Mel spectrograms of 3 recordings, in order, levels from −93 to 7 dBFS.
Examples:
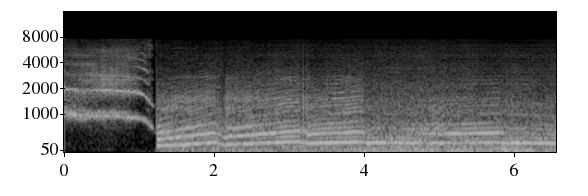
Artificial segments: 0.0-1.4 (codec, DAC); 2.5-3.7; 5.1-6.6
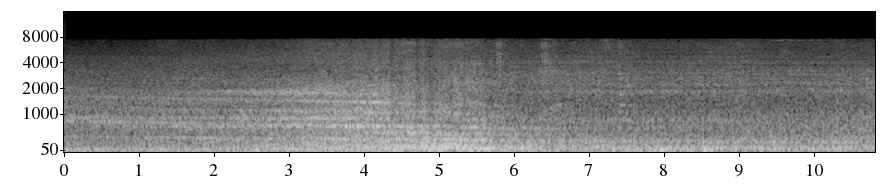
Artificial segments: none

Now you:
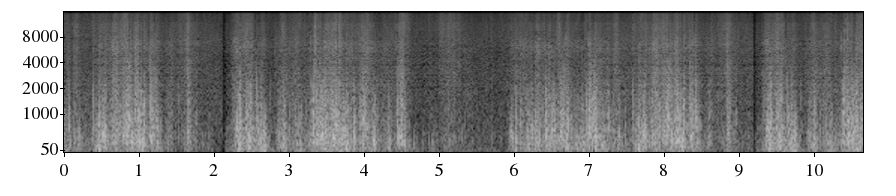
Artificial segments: 0.0-1.9 (autoencoder, DAC-VAE); 3.1-5.4; 7.1-10.7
